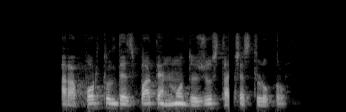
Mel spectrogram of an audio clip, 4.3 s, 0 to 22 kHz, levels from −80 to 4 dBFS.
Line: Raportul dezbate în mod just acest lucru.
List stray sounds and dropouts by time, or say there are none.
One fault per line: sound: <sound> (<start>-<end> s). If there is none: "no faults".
sound: dropout (2.9-2.9 s)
